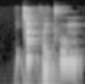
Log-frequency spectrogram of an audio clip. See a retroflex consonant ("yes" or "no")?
no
